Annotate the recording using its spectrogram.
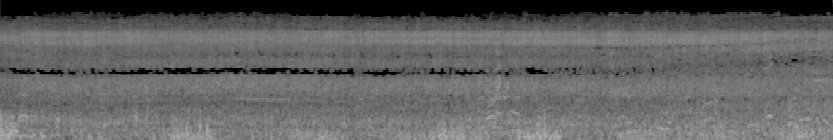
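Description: Wind rushing over a phone microphone in a steady noise, with brief snatches of people's voices a couple of times.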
